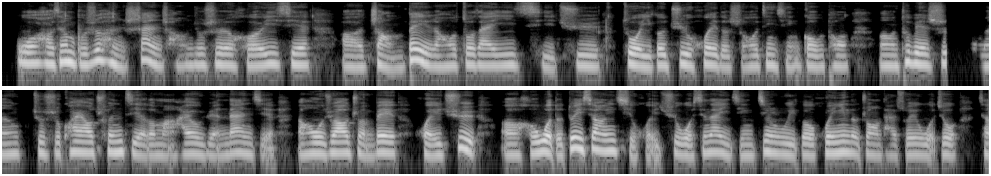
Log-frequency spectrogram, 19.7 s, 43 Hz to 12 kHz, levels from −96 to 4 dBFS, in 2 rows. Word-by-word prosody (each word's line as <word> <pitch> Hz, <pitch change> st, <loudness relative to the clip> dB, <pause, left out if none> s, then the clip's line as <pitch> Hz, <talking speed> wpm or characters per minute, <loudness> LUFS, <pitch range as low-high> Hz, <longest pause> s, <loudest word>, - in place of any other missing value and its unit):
我 205 Hz, -1 st, +4 dB
好 200 Hz, -2 st, +2 dB
像 220 Hz, +1 st, +6 dB
不 185 Hz, -, -1 dB
是 225 Hz, +7 st, +3 dB
很 205 Hz, -9 st, +1 dB
擅 220 Hz, +3 st, +1 dB
长 175 Hz, 0 st, -9 dB
就 185 Hz, 0 st, -3 dB
是 185 Hz, 0 st, +1 dB
和 175 Hz, +1 st, 0 dB
一 195 Hz, +1 st, +1 dB
些， 185 Hz, -1 st, 0 dB, 0.3 s
呃， 160 Hz, -1 st, -3 dB
长 155 Hz, -3 st, -2 dB
辈， 235 Hz, +1 st, +6 dB
然 170 Hz, -1 st, -3 dB
后 175 Hz, +1 st, -2 dB
坐 185 Hz, +2 st, 0 dB
在 180 Hz, -1 st, +1 dB
一 180 Hz, +1 st, -2 dB
起 165 Hz, -3 st, -8 dB
去 175 Hz, -4 st, -4 dB, 0.2 s
做 190 Hz, -3 st, +6 dB
一 165 Hz, -2 st, +1 dB
个 180 Hz, +2 st, +2 dB
聚 190 Hz, +3 st, +1 dB
会 180 Hz, +1 st, +2 dB
的 160 Hz, -2 st, -4 dB
时 155 Hz, 0 st, -11 dB
候 170 Hz, +1 st, -4 dB
进 180 Hz, +2 st, -3 dB
行 160 Hz, +1 st, -9 dB
沟 165 Hz, -1 st, -1 dB
通。 165 Hz, 0 st, -4 dB, 0.3 s
呃， 175 Hz, 0 st, -1 dB
特 220 Hz, -, +1 dB
别 195 Hz, -3 st, +4 dB
是 205 Hz, +4 st, -3 dB, 0.3 s
我 -, -, -16 dB
们 170 Hz, +1 st, -4 dB
就 185 Hz, -, -4 dB
是 175 Hz, +1 st, -6 dB
快 195 Hz, +2 st, -1 dB
要 185 Hz, -1 st, +4 dB
春 195 Hz, +1 st, 0 dB
节 175 Hz, -6 st, -2 dB
了 160 Hz, +1 st, -1 dB
嘛， 155 Hz, -1 st, -5 dB
还 170 Hz, -, -6 dB
有 170 Hz, -1 st, 0 dB
元 155 Hz, 0 st, -6 dB
旦 180 Hz, -1 st, 0 dB
节， -, -, -8 dB, 0.2 s
然 165 Hz, -, -3 dB
后 175 Hz, -, +2 dB
我 175 Hz, -1 st, +4 dB
就 190 Hz, -, -3 dB
要 185 Hz, 0 st, +6 dB
准 165 Hz, -4 st, -3 dB
备 185 Hz, +1 st, +4 dB
回 155 Hz, +1 st, 0 dB
去 210 Hz, +2 st, +2 dB, 0.2 s
呃， 165 Hz, 0 st, -1 dB
和 180 Hz, +3 st, -1 dB
我 195 Hz, -1 st, +8 dB
的 155 Hz, -, -2 dB
对 245 Hz, +8 st, +6 dB
象 225 Hz, -3 st, +4 dB
一 210 Hz, -, +2 dB
起 230 Hz, +4 st, -3 dB
回 -, -, -7 dB
去。 -, -, -8 dB
我 160 Hz, -3 st, 0 dB
现 185 Hz, +5 st, -5 dB
在 195 Hz, -1 st, +1 dB
已 170 Hz, -, -3 dB
经 155 Hz, +1 st, -8 dB
进 195 Hz, +4 st, 0 dB
入 175 Hz, -2 st, 0 dB
一 160 Hz, -, -2 dB
个 165 Hz, 0 st, 0 dB
婚 180 Hz, +4 st, +1 dB
姻 190 Hz, +1 st, +2 dB
的 180 Hz, -2 st, -1 dB
状 165 Hz, -2 st, -3 dB
态， 155 Hz, -1 st, -10 dB
所 160 Hz, +2 st, -5 dB
以 -, -, -1 dB
我 160 Hz, -2 st, -2 dB
就 165 Hz, -2 st, -2 dB, 0.2 s
想 170 Hz, -, -3 dB
175 Hz, 280 characters per minute, -24 LUFS, 165-190 Hz, 0.3 s, 我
